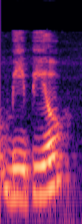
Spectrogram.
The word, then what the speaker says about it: vivió: Mi tatarabuelo vivió, ¿no? Aquí le voy a poner vivió. Vivió, acento en la O.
